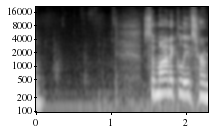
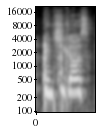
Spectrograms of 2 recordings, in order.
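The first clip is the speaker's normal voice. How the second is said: ordinary delivery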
